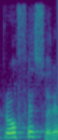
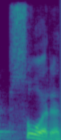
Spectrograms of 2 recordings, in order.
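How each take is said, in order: First: The word is said in full, every syllable. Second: The word is clipped to two short syllables. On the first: "Não é professora" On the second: "é psora"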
